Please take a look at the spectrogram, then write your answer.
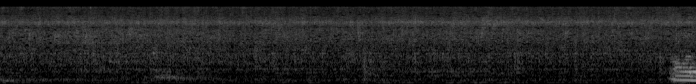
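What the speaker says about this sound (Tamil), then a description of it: "எல்லா பக்கமும் அப்படி திருப்பி விட்டு ஃப்ரை பண்ணி எடுத்துக்கலாம்" Paneer cubes frying in hot oil in a pan, a steady faint hiss and sizzle running throughout with no voices.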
